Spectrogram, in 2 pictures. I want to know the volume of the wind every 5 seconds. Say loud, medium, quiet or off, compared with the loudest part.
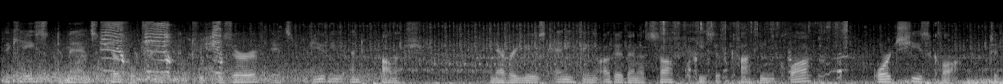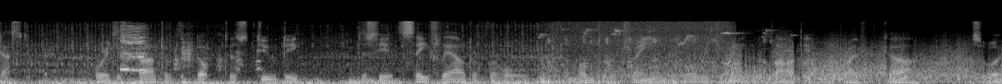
loud, medium, medium, loud.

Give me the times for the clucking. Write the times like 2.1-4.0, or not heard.
0.7-2.4, 6.6-8.5, 11.2-12.7, 15.4-17.9.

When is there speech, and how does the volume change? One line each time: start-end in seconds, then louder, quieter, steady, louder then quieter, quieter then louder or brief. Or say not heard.
0.0-20.0 steady.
